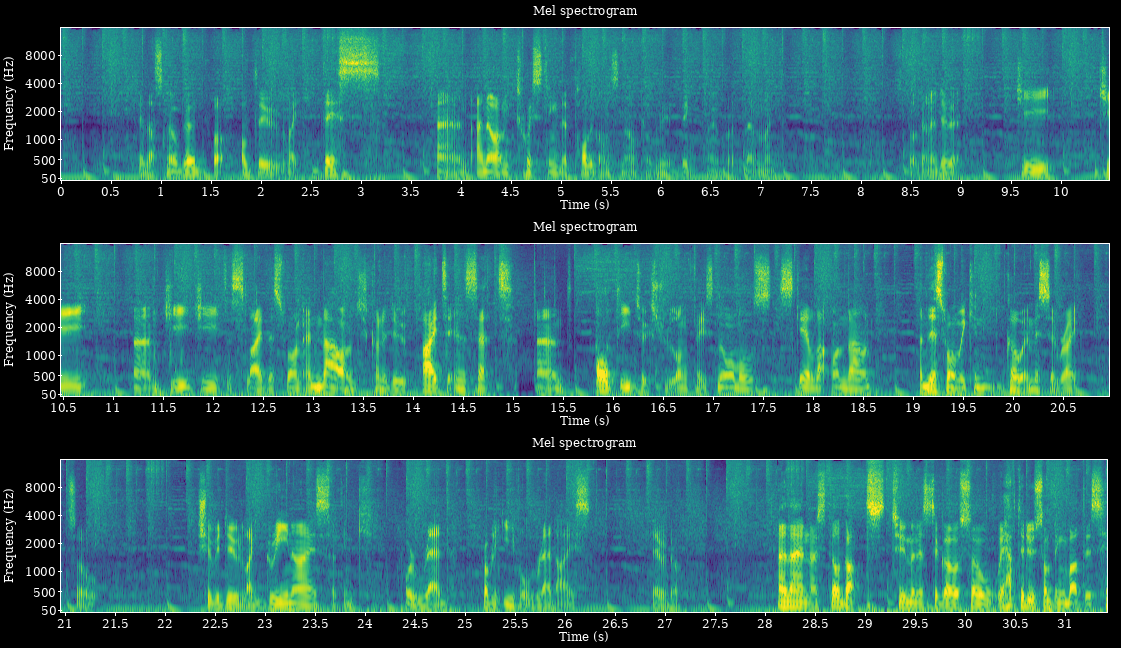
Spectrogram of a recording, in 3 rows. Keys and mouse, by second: 0.5 middle click, 1.0 g, 1.9 g, 2.8 middle click, 4.0 middle click, 5.3 middle click, 6.0 middle click, 7.0 middle click, 8.0 g, 8.8 middle click, 9.3 g, 11.4 g, 12.5 middle click, 12.9 3, 13.6 middle click, 14.3 i, 15.8 alt+e, 17.5 s, 19.2 shift+middle click, 19.9 g, 21.6 g, 23.6 shift+middle click, 25.3 g, 29.4 middle click, 30.3 shift+middle click, 30.9 shift+middle click, 31.2 middle click.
